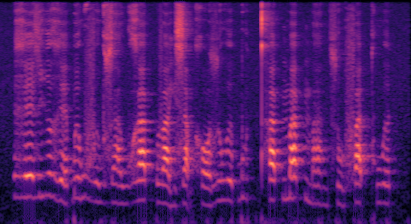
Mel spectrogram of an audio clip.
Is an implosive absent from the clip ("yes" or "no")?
no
